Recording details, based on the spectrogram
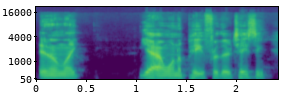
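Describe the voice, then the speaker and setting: A man in his forties with a lowish voice tells a story on a podcast. He talks casually and acts out the people he quotes. The sound is dry and close. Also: steady tone, fast, clean tone, dry recording. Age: 40s. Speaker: podcast co-host.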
